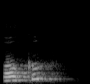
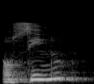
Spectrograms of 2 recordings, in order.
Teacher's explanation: en poco se pronuncia como k y en tocino es una sa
